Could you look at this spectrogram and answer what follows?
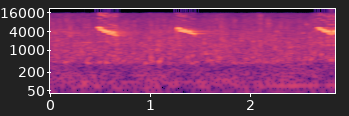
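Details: Three clean, sharply descending high chirps from a lemon-bellied white-eye, Lombok's kecial kuning, the forest "ciak ciak" call, evenly spaced over a soft hissing background.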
